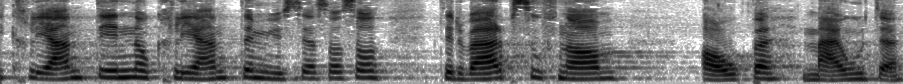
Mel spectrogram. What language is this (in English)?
Swiss German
